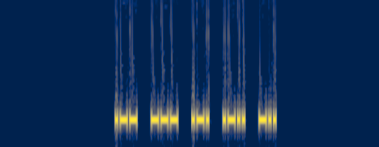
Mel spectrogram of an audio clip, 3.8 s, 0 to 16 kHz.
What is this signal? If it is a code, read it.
Morse code, heard as a keyed tone, about 49 wpm, spaced as for 36 wpm, 700 Hz. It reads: WORLD
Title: 2x Character Spacing - Top 200 Words - 50wpm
